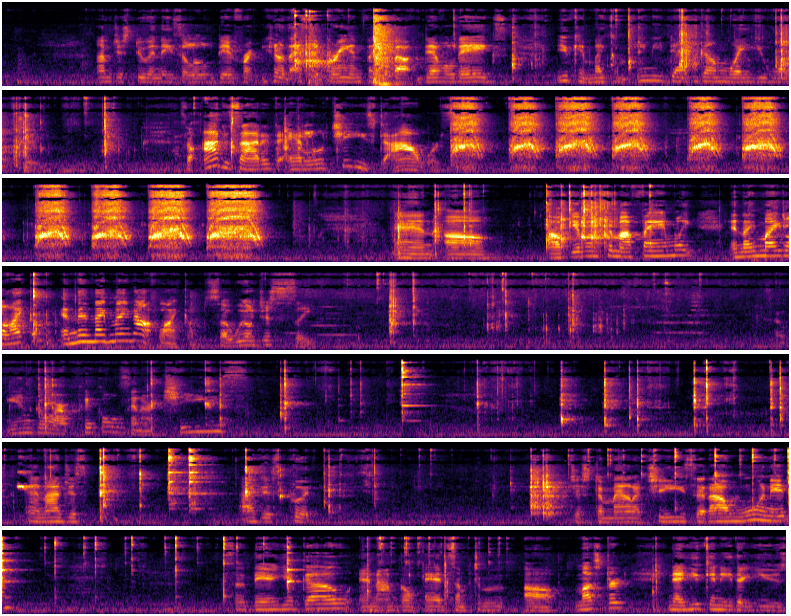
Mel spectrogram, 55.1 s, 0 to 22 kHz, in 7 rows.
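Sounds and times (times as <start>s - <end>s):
electric food chopper pulsing: 12.4s - 18.5s
metal spoon clinking on glass bowls: 34.3s - 36.4s, 41.0s - 41.6s.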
